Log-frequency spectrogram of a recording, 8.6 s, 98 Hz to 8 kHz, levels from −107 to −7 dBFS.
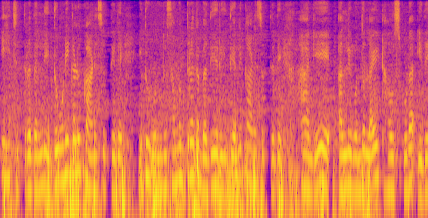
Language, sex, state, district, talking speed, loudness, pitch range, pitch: Kannada, female, Karnataka, Dakshina Kannada, 120 wpm, -18 LUFS, 170-190 Hz, 175 Hz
